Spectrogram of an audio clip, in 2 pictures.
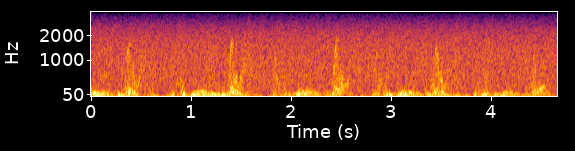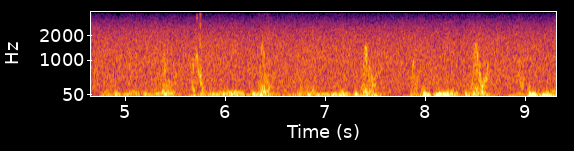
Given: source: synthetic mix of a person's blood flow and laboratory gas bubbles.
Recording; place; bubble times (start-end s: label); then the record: Doppler ultrasound of blood flow; precordium
5.62-5.83 s: bubbles
6.33-6.44 s: bubbles
From the record:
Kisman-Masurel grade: 122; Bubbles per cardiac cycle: 1 to 2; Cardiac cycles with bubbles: 10 to 50%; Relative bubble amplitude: moderate (0.250 to 0.450); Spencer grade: 2 (many but less than half of the cardiac periods contain bubble signals, singularly or in groups); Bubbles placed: anywhere in the cardiac cycle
